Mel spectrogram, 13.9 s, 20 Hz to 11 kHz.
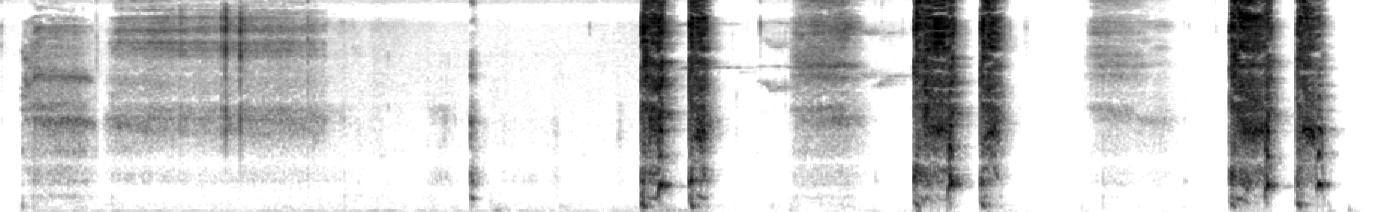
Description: A 10-minute video featuring an extremely intense and persistent coughing fit. The coughing continues throughout the session, with repeated and powerful coughing episodes from start to finish.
